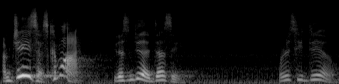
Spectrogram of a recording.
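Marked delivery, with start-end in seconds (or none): 0.0-0.8 loud, high hammed-up hey hey; brash mock self-introduction; mock showy announcement. Jesus as he did not act, loud mock boast. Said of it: "He's like".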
